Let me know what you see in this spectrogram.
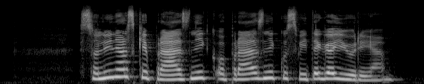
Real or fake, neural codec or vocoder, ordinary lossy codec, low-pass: real; none; none; 19.8 kHz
